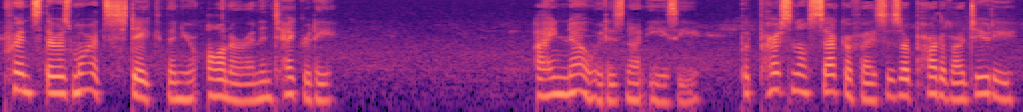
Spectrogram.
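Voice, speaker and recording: A woman playing a dignified, earnest demon princess in a scripted ASMR audio roleplay, speaking in a formal, measured, persuasive way. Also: medium pitch, darkish tone, slight background noise, lightly acted. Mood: insistent. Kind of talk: scripted ASMR roleplay acting, addressed to the listener.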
